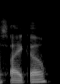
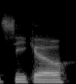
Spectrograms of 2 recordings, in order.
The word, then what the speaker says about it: CICO: that you also released, the psycho, or mhm. if I am I pronouncing that right, the psycho thing, CICO. That sounds a little cooler. I think it's more popularly said Seiko, but Seiko. Okay. it's an I, so you could say Seiko, Psycho.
